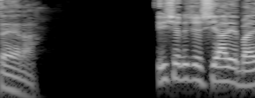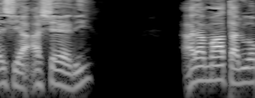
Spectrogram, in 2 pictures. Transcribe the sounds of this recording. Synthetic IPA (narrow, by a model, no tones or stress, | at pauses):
ɛɾa̰ | iɕjɔneɕ̬jɔɕjaɾebaeɕja̰ʔaʃɛɾi | a̰ɾeamaːtaɾwɔ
